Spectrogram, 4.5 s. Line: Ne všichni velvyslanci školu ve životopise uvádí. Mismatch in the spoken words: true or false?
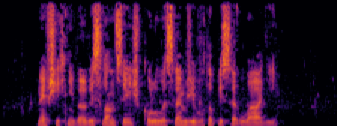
true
